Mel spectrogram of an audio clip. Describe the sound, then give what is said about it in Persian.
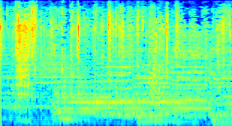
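A horse's hooves clip-clop through a street alley in a steady run of light, crisp beats, heard under sustained music tones. “از اسب پایین می آید.”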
